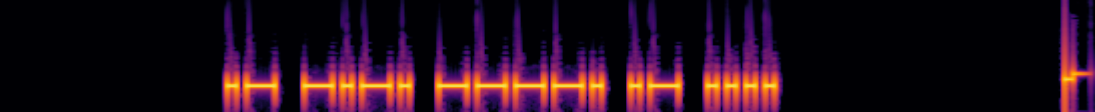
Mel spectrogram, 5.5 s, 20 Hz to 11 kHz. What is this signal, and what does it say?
Morse code, heard as a keyed tone, about 25 wpm, 700 Hz. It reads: AC9AH
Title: USA Call Signs - 5 Characters - 3x Character Spacing - 25wpm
